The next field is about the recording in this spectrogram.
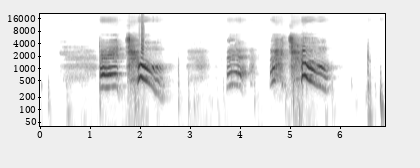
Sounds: Sneeze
